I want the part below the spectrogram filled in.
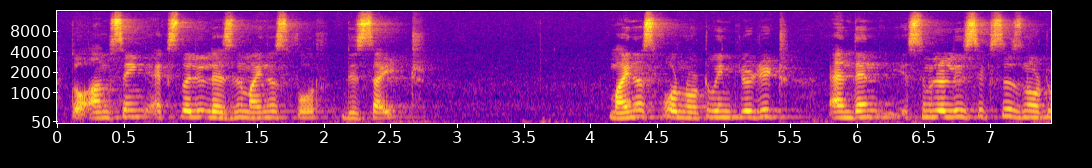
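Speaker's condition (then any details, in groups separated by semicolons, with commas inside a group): No condition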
